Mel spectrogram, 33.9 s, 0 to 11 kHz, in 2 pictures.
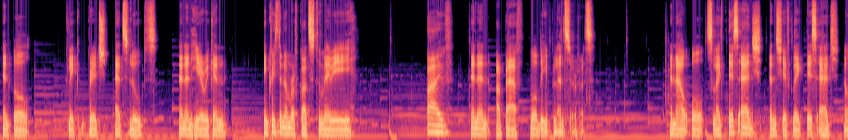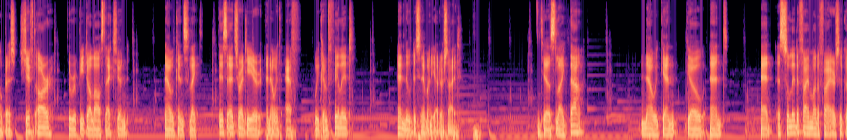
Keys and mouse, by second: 5.9 click, 6.4 click, 7.0 click, 7.6 click, 9.5-11.3 drag, 17.5 shift+r, 20.7 click, 22.3-23.4 typing, 25.4-26.5 typing, 27.7 Tab, 32.7 click.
